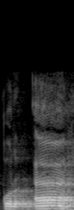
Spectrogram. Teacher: قرآن حمزہ کی آواز نکلے، کھڑا زبر ہے، 2 حرکات لمبا کریں گے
